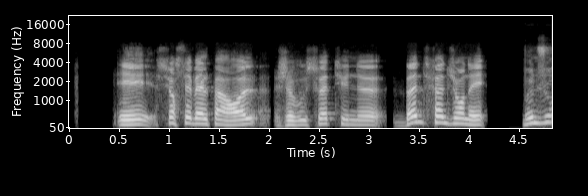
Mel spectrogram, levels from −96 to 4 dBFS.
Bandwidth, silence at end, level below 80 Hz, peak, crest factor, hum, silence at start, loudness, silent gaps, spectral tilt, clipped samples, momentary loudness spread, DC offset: 7.6 kHz; 0 s; -70 dBFS; -2 dBFS; 18 dB; none; 0.5 s; -19 LUFS; 4.20-4.41 s; -5 dB/octave; under 0.1%; 9 LU; under 0.1%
